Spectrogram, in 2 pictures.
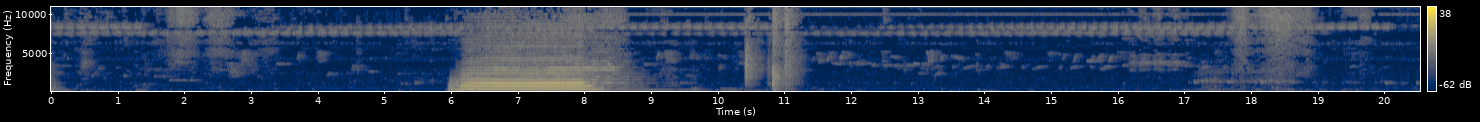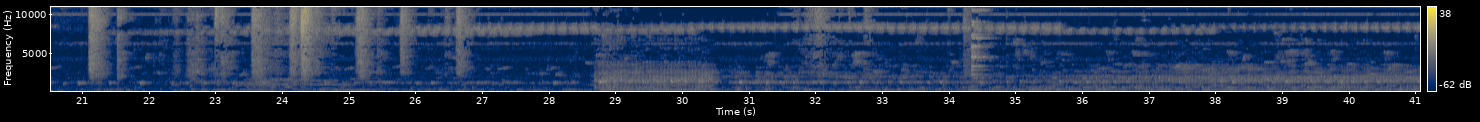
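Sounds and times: locomotive horn blast: 6.0s - 9.7s.

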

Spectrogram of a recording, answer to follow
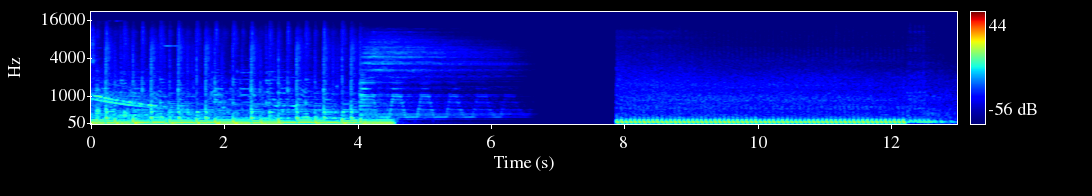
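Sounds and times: motorcycle engine idling: 7.9s - 13.0s.

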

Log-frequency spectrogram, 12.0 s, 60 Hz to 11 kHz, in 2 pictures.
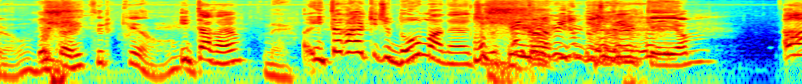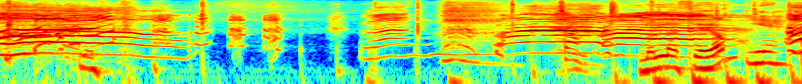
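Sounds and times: women shrieking with laughter: 5.9s - 8.2s, 9.5s - 12.0s.

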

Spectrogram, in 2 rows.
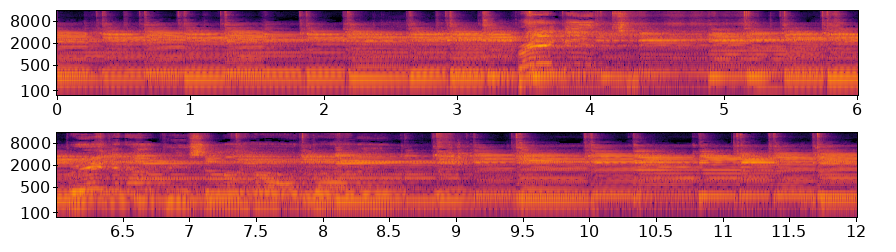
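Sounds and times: strummed guitar music: 0.0s - 12.0s.

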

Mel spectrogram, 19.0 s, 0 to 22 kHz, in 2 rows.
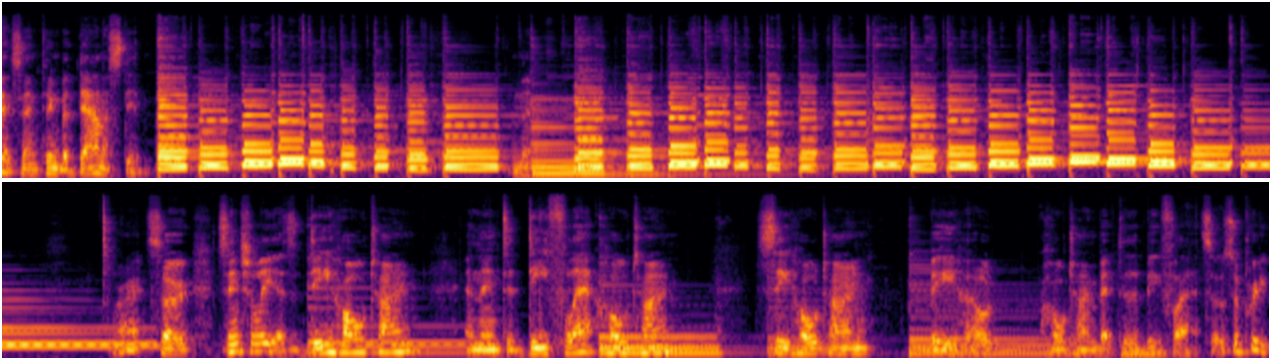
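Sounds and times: electric guitar picked notes: 1.2s - 10.7s, 11.7s - 13.2s, 14.0s - 18.2s.

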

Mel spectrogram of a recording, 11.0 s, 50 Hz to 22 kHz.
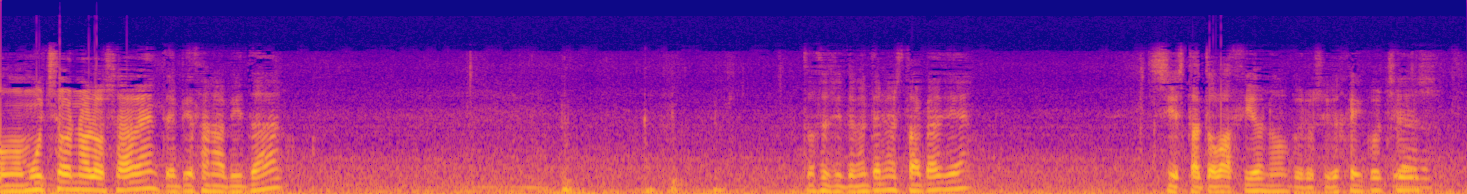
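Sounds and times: car engine and tyre rumble: 0.0s - 11.0s.

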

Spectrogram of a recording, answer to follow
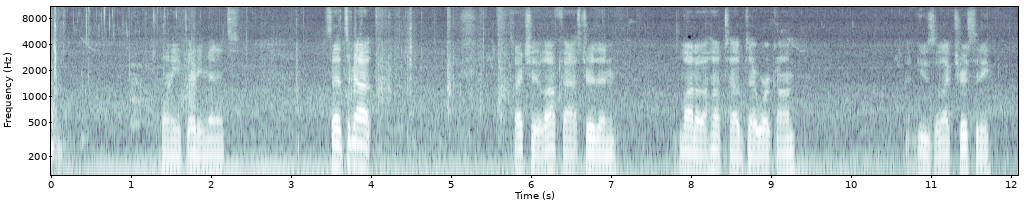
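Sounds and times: pond pump humming: 0.0s - 12.0s.

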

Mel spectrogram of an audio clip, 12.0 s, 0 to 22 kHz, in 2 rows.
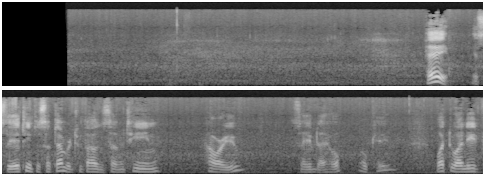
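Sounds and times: background hiss: 0.8s - 12.0s.

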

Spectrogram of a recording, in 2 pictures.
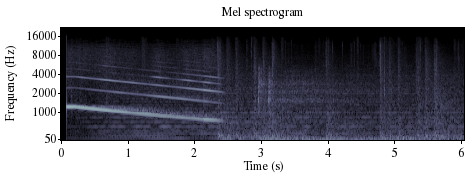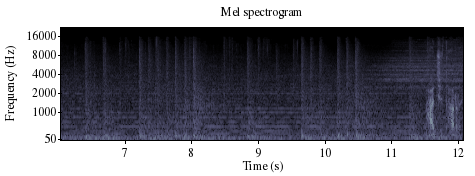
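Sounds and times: police siren sliding down: 0.1s - 2.6s.

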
